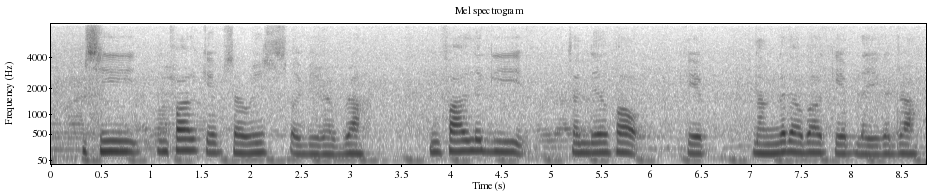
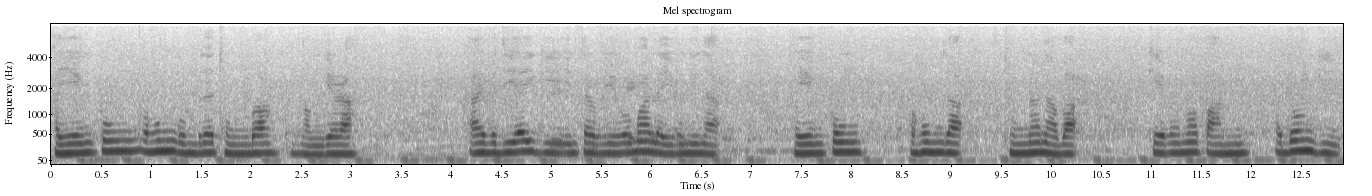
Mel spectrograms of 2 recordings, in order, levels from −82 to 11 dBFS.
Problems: constant background noise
